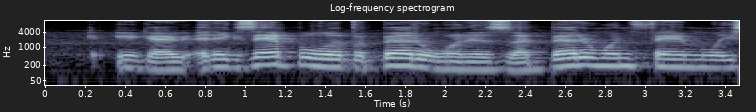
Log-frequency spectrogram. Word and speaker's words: Bedouin: of necessity during your lives as a bedouin a better one that's how you pronounce it b-e-d-o-u-i-n a better one or other type of nomad okay a bedouin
